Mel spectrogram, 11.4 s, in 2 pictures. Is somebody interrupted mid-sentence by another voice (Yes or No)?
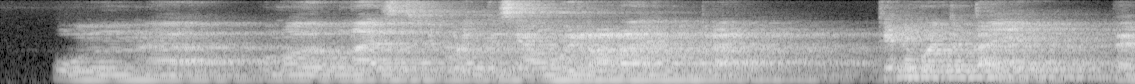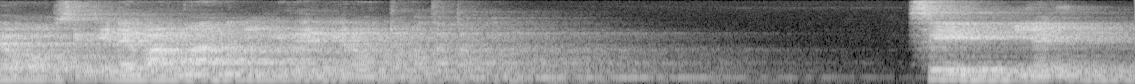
No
